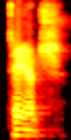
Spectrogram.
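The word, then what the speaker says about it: tanh: By the way, the pronunciation of these is not entirely standardized, but I like cinch, cosh, tanch, seach, and coseach, and I guess the only weird one is cough.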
